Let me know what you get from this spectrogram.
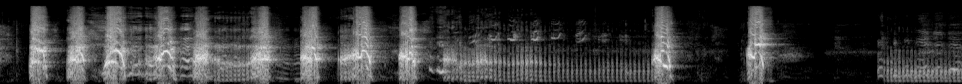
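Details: Small pet Chihuahua giving rapid, sharp yapping barks about twice a second for four seconds, then a sustained, rough, harmonic growling whine, two more isolated yaps, and a quieter low rumbling growl at the end.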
